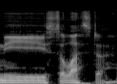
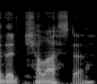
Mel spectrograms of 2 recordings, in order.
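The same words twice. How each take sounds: First: Celesta said with an opening s sound; soft-c pronunciation. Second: Celesta said with an opening ch sound; ch pronunciation. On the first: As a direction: say celesta as "seh-LES-tuh". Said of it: "however you want to pronounce it". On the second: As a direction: say celesta as "cheh-LES-tuh". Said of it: "I've heard it pronounced both ways". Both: Shown as a demonstration.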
